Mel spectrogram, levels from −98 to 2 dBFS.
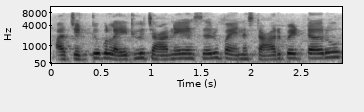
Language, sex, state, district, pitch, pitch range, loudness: Telugu, female, Andhra Pradesh, Sri Satya Sai, 230 Hz, 200-240 Hz, -15 LUFS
